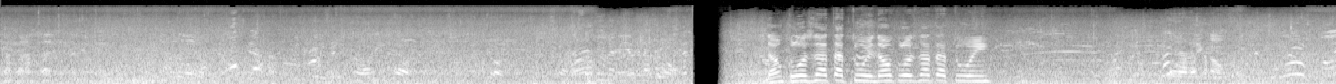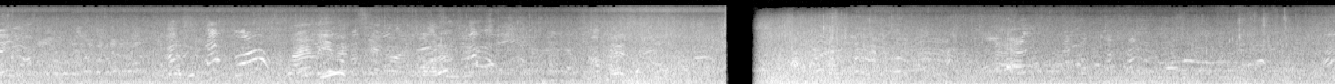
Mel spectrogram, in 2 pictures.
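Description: Shallow water splashes around wading legs.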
